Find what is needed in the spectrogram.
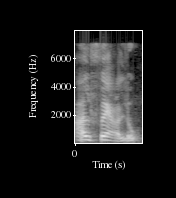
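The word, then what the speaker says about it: الفعل: So this haraka, or the vowel sign at the end, you can pronounce it if you continue, or if you stop, you don't have to pronounce it. So you can just say al-fi'l. But if you continue, you can say al-fi'lu.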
